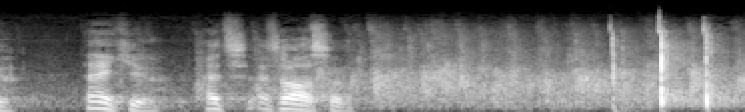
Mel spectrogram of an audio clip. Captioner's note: applause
